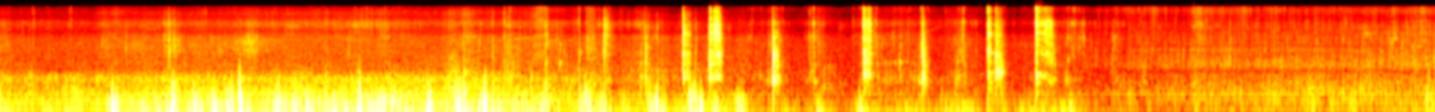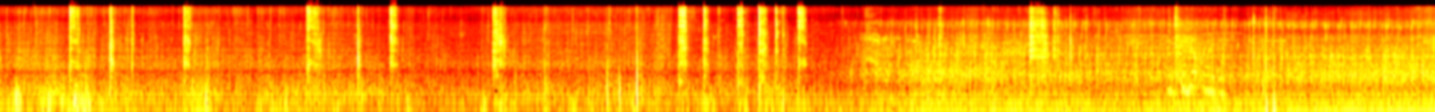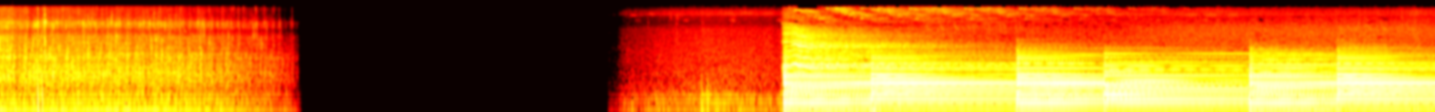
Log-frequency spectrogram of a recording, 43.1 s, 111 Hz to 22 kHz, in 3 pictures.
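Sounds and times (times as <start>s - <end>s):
cooking hiss: 9.8s - 31.4s
utensil clinking against pot: 9.9s - 10.6s.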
